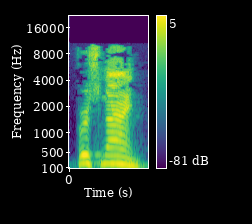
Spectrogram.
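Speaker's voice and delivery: ordinary delivery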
